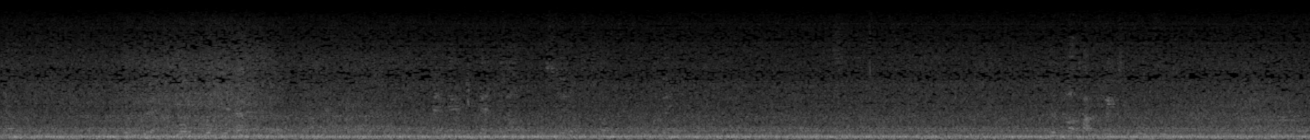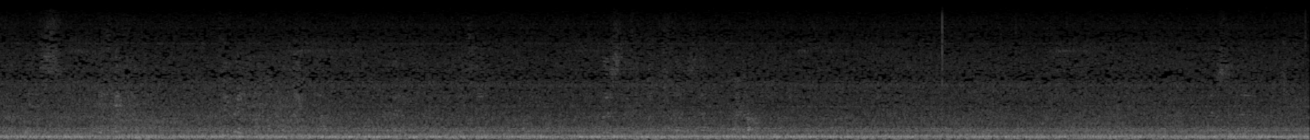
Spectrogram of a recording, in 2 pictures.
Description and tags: Commercial Fridge
Recorded in a local newsagents. Some sound clean up may be required
noise, electric, machine, appliance, motor, fridge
